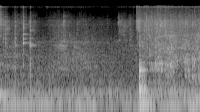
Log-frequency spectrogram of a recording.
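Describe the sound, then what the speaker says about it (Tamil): Broken rice and fenugreek seeds are washed in water in a kitchen, with faint clinks of a vessel and a louder burst of splashing and swirling water toward the end, close and without talk. "இப்போ நம்ம அரிசியை கழுவிக்கலாம்"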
